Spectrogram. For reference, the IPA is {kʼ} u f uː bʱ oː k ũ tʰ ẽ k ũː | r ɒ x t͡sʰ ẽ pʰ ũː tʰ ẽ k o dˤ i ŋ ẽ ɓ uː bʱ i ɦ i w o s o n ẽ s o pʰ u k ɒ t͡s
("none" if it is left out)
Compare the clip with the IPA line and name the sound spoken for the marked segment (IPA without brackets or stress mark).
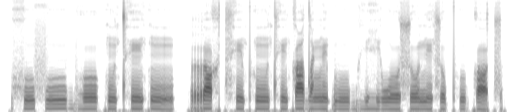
x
